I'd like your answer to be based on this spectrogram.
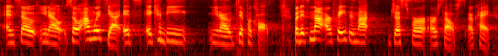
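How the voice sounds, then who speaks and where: A woman's voice: medium pitch, normal speed. Earnest chatty woman teaching scripture, reverberant. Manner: chatty, earnest, laughs often, swings between animated and hushed. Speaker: lay Bible teacher. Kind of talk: informal Bible teaching.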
